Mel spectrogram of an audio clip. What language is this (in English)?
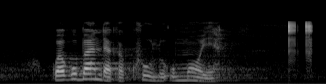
Xhosa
